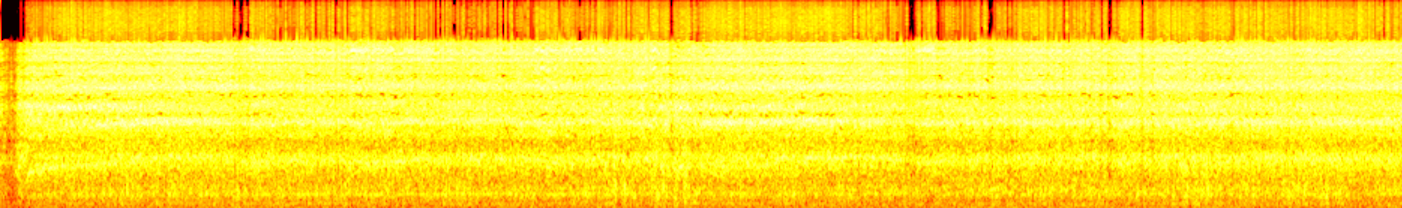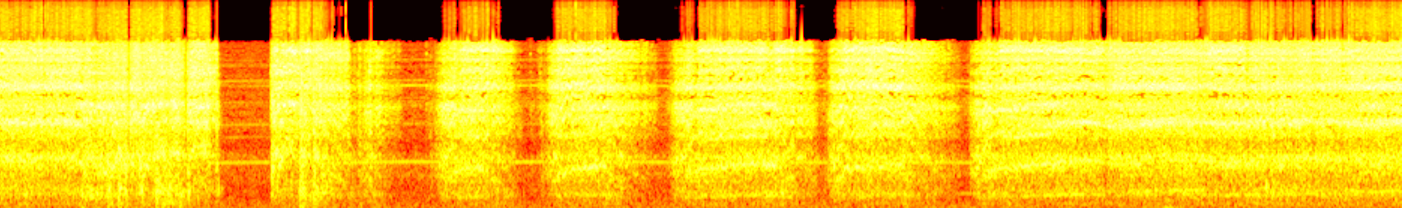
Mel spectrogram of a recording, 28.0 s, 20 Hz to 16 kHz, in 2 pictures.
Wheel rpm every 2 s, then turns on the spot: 180, 230, 230, 220, 230, 230, 230, 210, 100, 70, 110, 100, 200, 230.
22-24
